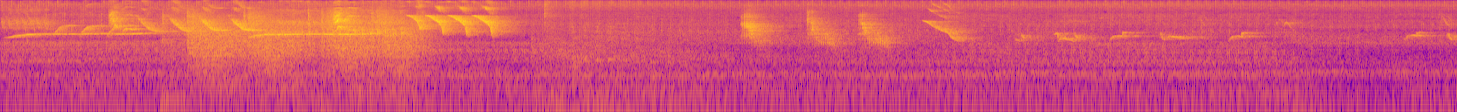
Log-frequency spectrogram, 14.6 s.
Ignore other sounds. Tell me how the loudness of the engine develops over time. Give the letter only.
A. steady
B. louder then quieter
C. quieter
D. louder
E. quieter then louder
A.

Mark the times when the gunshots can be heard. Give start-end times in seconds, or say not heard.
1.6-4.3.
